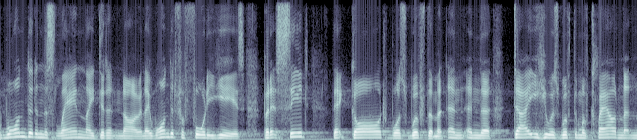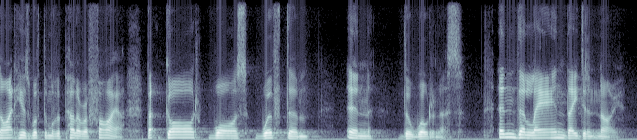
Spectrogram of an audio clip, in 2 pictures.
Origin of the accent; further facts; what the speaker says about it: Stokes Valley, Wellington, New Zealand; Wasn't particularly good growing up in Stokes Valley. We didn't have much to do but crash cars.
